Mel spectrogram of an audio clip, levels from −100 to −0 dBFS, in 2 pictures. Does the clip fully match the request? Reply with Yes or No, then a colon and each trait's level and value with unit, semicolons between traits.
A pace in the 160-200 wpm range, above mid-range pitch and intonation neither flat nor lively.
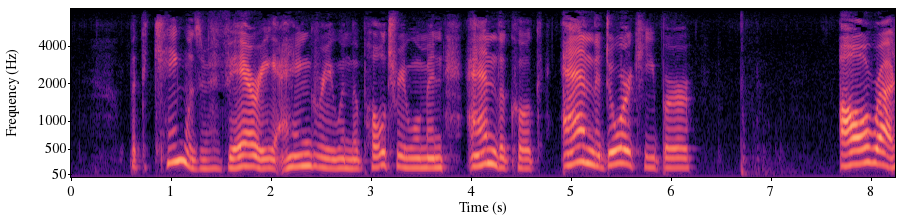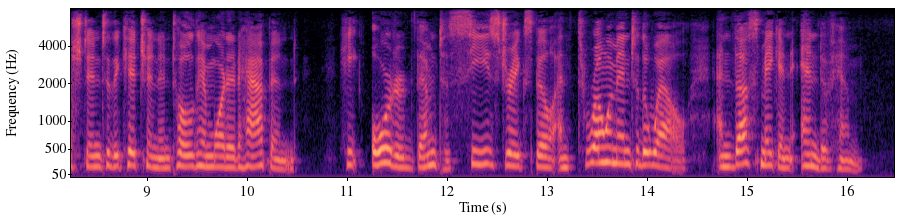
Yes: average, 170 wpm; high, 195 Hz; average, 4.6 semitones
